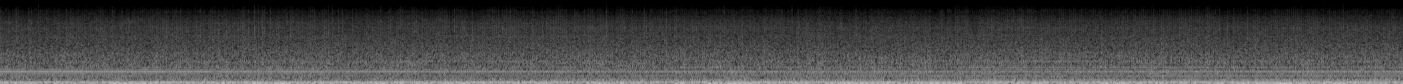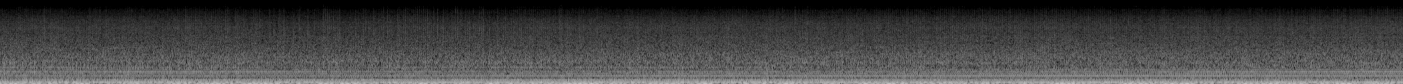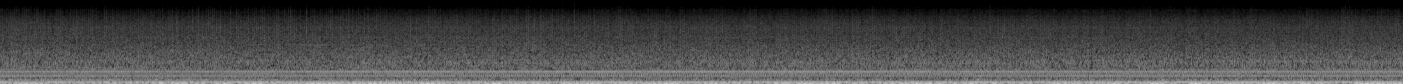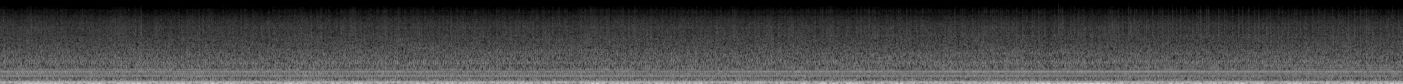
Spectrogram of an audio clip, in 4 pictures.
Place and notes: {
  "title": "Umeå, Sörfors-kraftstation. Electricity in the rain.",
  "date": "2011-05-06 16:46:00",
  "description": "Rain on the power station units",
  "latitude": "63.85",
  "longitude": "20.05",
  "altitude": "98",
  "timezone": "Europe/Stockholm"
}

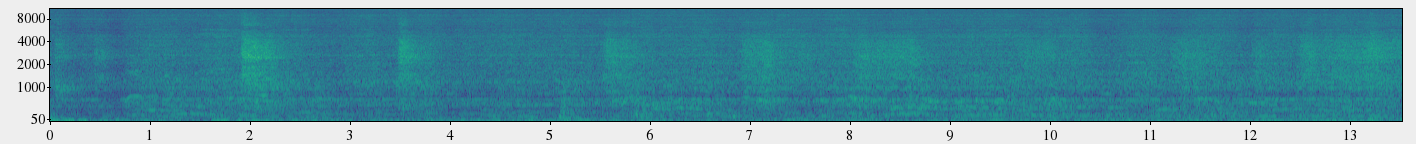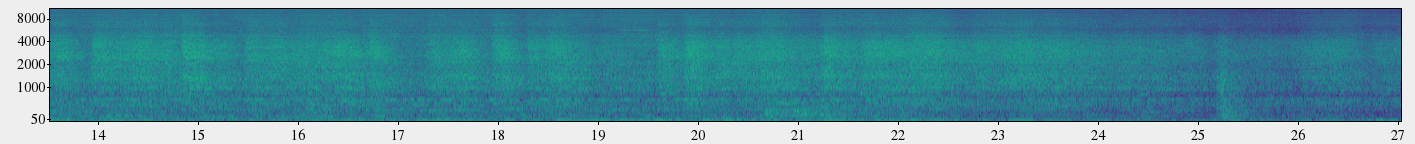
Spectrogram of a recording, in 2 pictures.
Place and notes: {
  "title": "nürnberg, kongresshalle, theatre",
  "date": "2010-04-23 18:47:00",
  "description": "inside the kongresshalle in the theatre while stage set up. - the sounds of chains lifting up a construction\nsoundmap d - social ambiences and topographic field recordings",
  "latitude": "49.43",
  "longitude": "11.11",
  "altitude": "319",
  "timezone": "Europe/Berlin"
}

